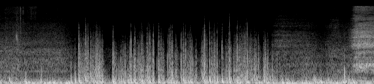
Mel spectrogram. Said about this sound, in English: we have wind happening in three, two, one.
